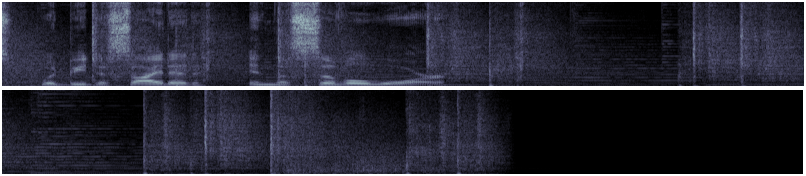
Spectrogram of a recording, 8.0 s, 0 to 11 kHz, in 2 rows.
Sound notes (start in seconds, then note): 4.6 random gunfire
